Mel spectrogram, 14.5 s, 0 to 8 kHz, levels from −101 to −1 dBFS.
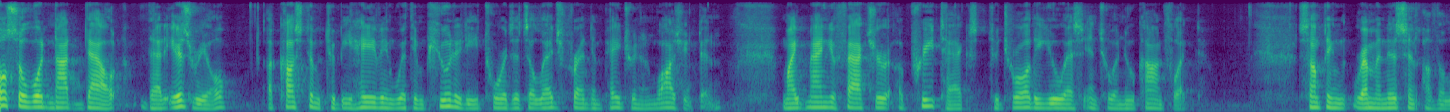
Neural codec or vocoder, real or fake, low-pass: codec, 16 kHz, 16 kbps, FunCodec, trained on LibriTTS, 50 frames a second; fake; 7.2 kHz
